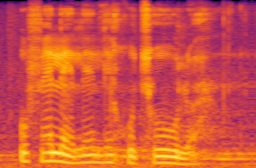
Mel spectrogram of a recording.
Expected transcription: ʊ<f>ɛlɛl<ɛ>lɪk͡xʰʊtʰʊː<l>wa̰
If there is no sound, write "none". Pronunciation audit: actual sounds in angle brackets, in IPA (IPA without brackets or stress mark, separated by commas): f, ɛ, l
